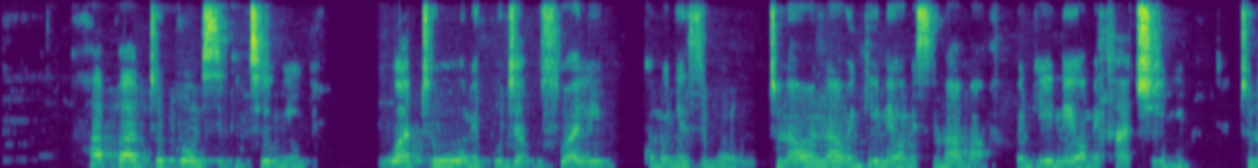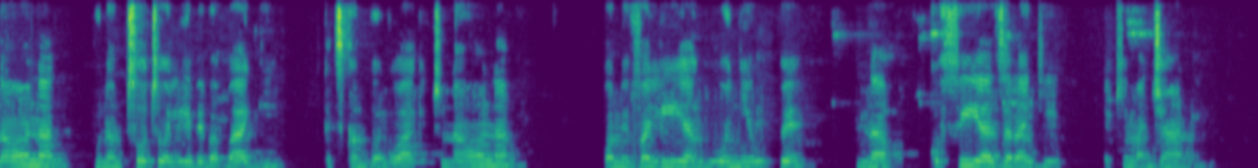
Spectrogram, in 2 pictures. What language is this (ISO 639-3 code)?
swa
